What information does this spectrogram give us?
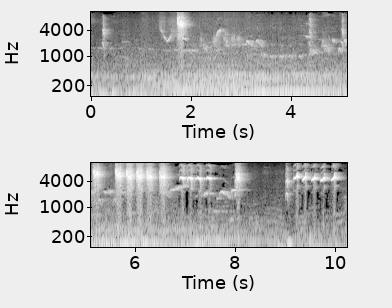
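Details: Ashy tailorbird delivering loud runs of quick, repeated high metallic notes, around eight in a row, then a shorter run, among sharp chips over a low background hum.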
